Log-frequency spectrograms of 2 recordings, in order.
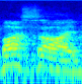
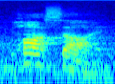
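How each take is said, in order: First: The name begins with a B sound. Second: The name begins with a P sound. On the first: "B A S S A I" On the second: "It is also pronounced pasai, P A S S A I"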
